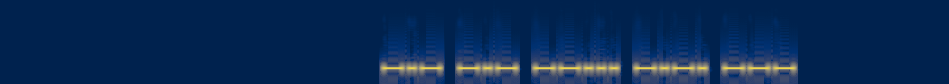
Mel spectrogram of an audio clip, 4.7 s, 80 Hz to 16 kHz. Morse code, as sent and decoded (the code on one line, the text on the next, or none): -.- -.- --... -.-. ---
KK7CO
